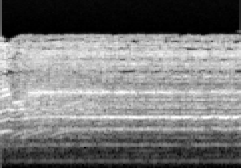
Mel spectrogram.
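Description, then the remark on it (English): A man on a mountaintop screams a villain's name in a long, loud scream, held at full strength without a break for about two seconds, strained, with no other sounds around it. “But this is on a fucking mountaintop, screaming the villain's name.”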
